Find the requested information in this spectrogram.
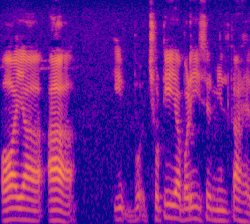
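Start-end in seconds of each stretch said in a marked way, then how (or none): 0.0-1.1 अ या आ said slowly and louder, each vowel held out; a teacher drawing out the vowels; drawn-out vowel demo. Shown as a demonstration. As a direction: stretch out अ and आ for the class. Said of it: "ए का निर्माण अगर करना होगा".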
